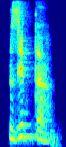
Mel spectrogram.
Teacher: In Quran, you might see here that there is a tashdid on ta. That means that dal is not being pronounced. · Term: idgham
